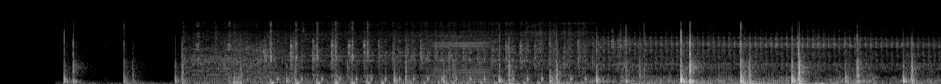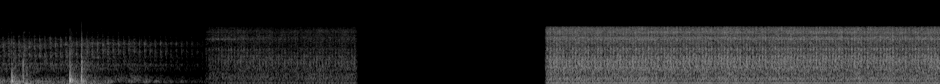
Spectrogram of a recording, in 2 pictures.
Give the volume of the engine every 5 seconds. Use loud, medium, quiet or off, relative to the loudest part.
medium, medium, quiet, loud.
